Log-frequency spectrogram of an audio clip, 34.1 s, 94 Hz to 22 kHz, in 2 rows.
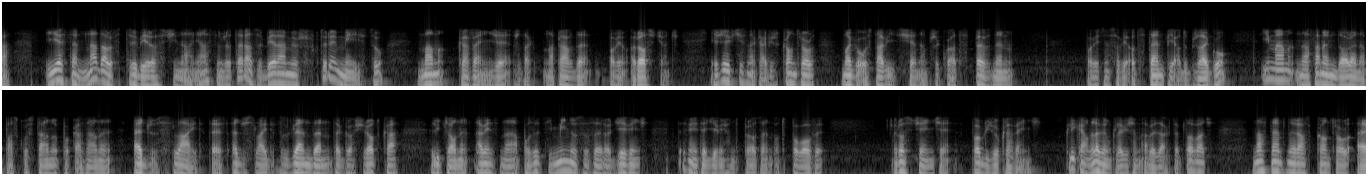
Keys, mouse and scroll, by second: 28.8 ctrl+click, 34.0 ctrl+r.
